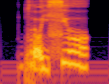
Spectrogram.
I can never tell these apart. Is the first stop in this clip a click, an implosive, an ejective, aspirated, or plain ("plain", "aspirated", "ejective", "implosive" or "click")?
plain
